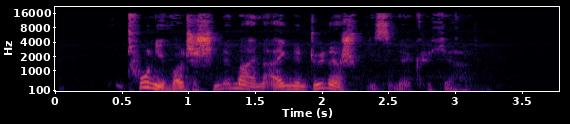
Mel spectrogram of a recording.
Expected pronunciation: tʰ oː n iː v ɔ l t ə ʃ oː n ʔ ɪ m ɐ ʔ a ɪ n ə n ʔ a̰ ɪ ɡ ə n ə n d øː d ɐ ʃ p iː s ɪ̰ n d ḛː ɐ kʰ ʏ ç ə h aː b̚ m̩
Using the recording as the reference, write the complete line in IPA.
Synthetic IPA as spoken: tʰ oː n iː v ɔ l t ə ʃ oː n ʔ ɪ m ɐ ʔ a ɪ n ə n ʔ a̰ ɪ ɡ ə n ə n d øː n ɐ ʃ p iː s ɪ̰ n d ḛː ɐ kʰ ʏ ç ə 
